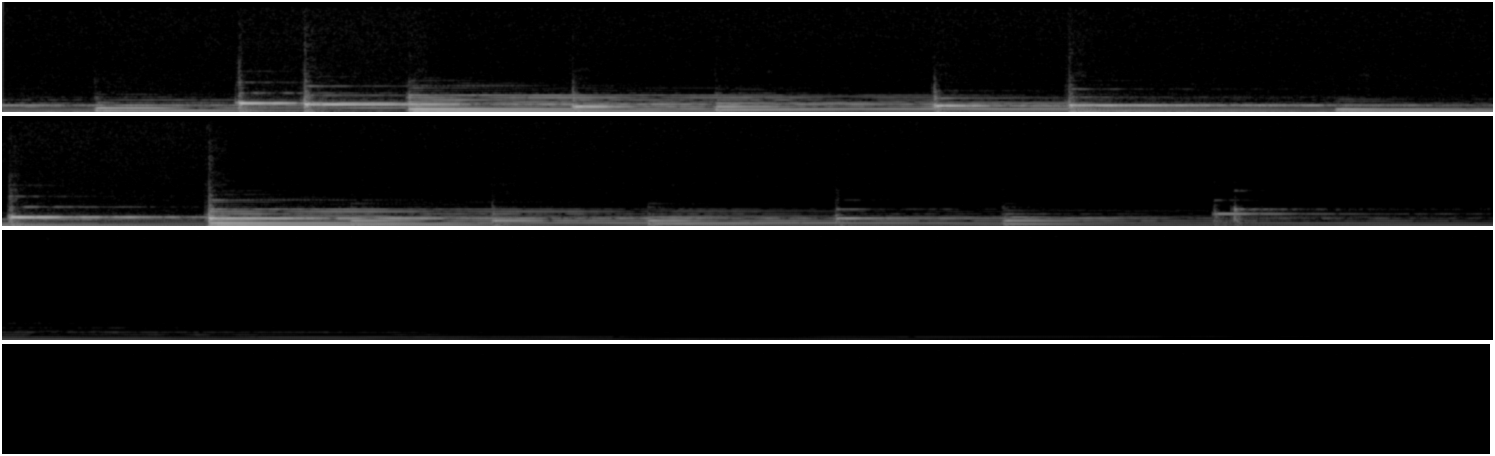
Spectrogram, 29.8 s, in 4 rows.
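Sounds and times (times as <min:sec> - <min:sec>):
piano: 0:00.0 - 0:20.7.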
